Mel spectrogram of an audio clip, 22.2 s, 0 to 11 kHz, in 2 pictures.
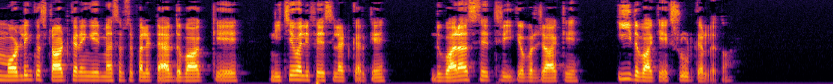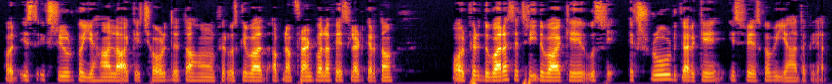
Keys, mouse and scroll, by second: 2.4 Tab, 2.9-5.0 middle drag, 5.0 click, 7.1 KP_3, 8.8 e, 14.3-15.9 middle drag, 15.9 click, 18.1 KP_3, 19.3 r, 19.8 e.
